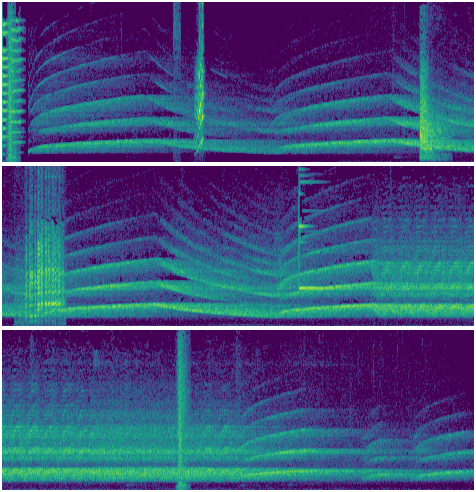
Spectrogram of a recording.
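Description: Emergency vehicle siren wailing in slow rising and falling sweeps, switching to a fast warble for several seconds in the middle before returning to the slow wail. A few brief sharp swishes or clicks cut in along the way.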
